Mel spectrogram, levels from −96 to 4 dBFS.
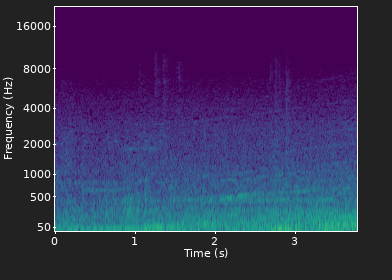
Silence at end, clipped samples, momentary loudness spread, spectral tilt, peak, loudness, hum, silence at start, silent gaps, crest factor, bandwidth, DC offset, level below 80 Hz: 0 s; under 0.1%; 10 LU; -8.5 dB/octave; -26 dBFS; -44 LUFS; none; 0 s; none; 14 dB; 7.2 kHz; under 0.1%; -42 dBFS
